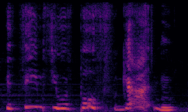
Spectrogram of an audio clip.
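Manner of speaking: very high-pitched put-on god voice; Zeus. The god interrupts two feuding brothers, high put-on voice. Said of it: "That's what he sounds".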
